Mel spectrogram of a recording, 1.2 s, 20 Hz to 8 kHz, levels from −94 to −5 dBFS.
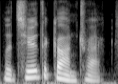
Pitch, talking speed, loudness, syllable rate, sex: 140 Hz, 200 wpm, -18 LUFS, 5.0 syllables/s, male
